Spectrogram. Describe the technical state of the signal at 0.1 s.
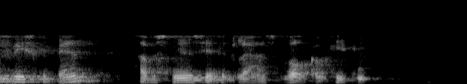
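At 0.1 s the signal is intact, with no fault present, and shows only the narrow band of G.711 telephone coding, with nothing above 3.8 kHz.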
